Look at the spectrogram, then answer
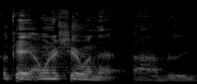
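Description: A male host chatting casually, telling animated stories and laughing often. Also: on the low side, fast talker, a little hiss or hum. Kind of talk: casual chat.

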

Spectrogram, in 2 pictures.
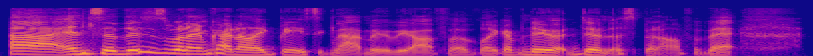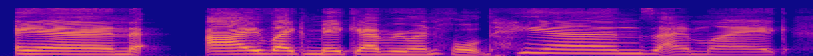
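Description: Smooth-voiced young woman telling stories. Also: mid-range voice, normal speed, no room sound, studio quality. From Austin, Texas. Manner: animated storyteller, acts out quotes, many fillers. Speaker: podcast co-host. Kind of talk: casual chat, storytelling.

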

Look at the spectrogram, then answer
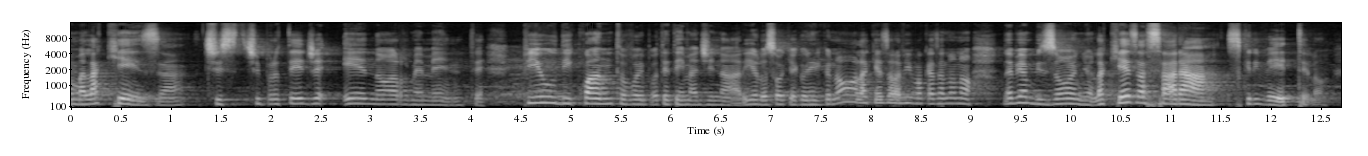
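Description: A woman preaching a sermon in an animated way, swinging between quiet talk and loud outcries. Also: lowish voice. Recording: long hall reverb.

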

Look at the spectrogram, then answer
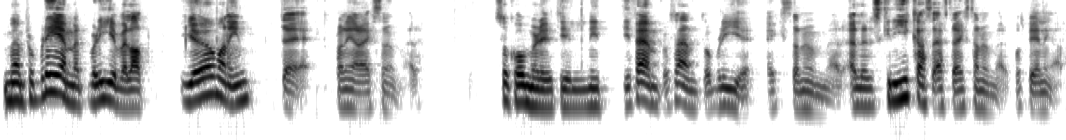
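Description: A man's voice: medium pitch, expressive, a little mellow. A man who plays in a band, musing and giving his opinions in casual chat. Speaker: band member.

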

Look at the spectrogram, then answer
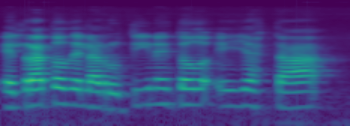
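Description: A woman's voice: mid-range voice, level tone, brisk, sharp tone. Chatty woman co-host. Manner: chatty, many fillers and restarts. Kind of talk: casual radio talk.

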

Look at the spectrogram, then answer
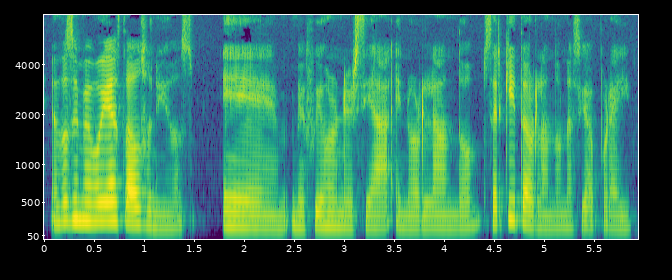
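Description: A young woman telling a personal story in a chatty, expressive way, full of fillers, as a casual vlog. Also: lowish voice, fast.

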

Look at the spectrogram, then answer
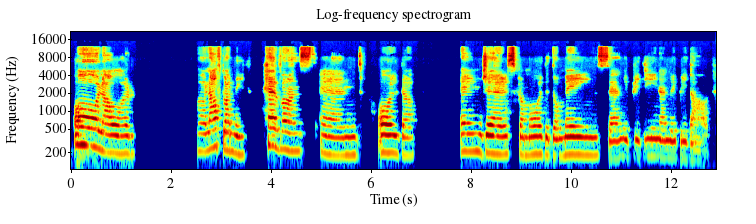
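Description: Female guided meditation voice in a sleep story narrator manner: very unhurried, medium pitch, soothing, halting, improvised. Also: poor audio. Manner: soothing, halting delivery with gentle instructions and repeated breathing cues.

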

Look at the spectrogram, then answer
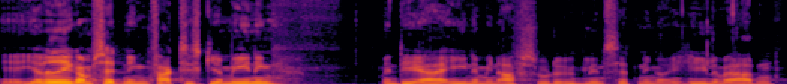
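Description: A man preaching a sermon in a lively, talkative way, often repeating words and checking in with the listeners. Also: medium pitch, creaky.

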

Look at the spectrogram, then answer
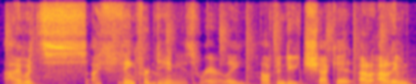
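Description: A man's voice: medium pitch, very animated, fast talker, faint music behind. A man co-hosting a casual podcast, asking his friends questions with dry, mock-solemn humor. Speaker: podcast co-host. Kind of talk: casual chat.

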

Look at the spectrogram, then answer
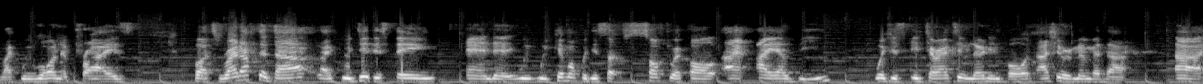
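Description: A man tells his story as an interview guest, circling back and correcting himself as he goes. His voice is a little husky. The recording is dull and lo-fi, with music behind it. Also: medium pitch. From Lomé, Togo; later Ireland. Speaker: interview guest, investor and founder. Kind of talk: conversational interview answers.

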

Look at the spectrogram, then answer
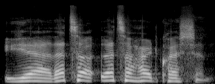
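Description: A monk raised between Austria and the U.S. appears as a podcast guest to talk about his own path. His voice is slightly higher and fairly even in intonation. He speaks thoughtfully, pausing often and circling back as he searches for the right word.

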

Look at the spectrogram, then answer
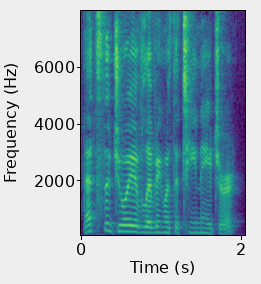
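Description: This middle-aged woman co-hosts a relationship show, keeping the talk casual and chatty while laughing easily. Her somewhat low, gravelly voice runs a little fast and sounds stuffy-nosed.

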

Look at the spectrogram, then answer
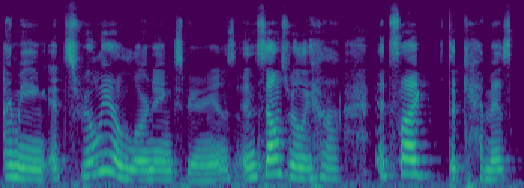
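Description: A young woman co-hosting a podcast, talking casually with a hoarse voice and laughing often. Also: a little high, animated, moderate pace, darkish tone. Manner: laughs often, chatty and upbeat. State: hoarse, voice mostly gone. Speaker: podcast co-host. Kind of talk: casual chat.

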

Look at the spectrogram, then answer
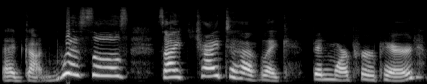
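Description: A young woman recounts a trip in relaxed conversation, her voice sitting a little high. She is animated, laughs often and slips into voices to act out her own quotes. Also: normal speed. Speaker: guest telling a cycling story. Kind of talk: casual storytelling.

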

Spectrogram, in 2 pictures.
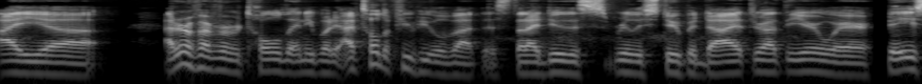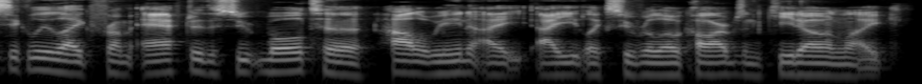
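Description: Low-voiced man hosting a casual podcast. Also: steady tone, brisk. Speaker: podcast host. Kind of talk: casual chat.

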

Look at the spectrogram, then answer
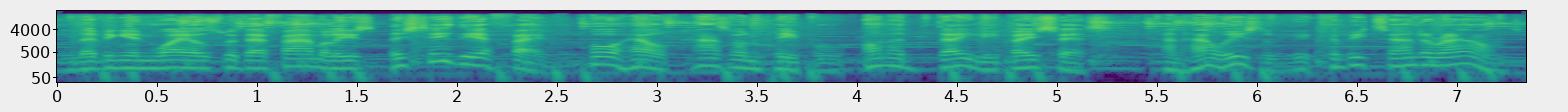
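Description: A man announcing a show intro in a smooth, polished read. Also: medium pitch, animated, a little fast, hardly any pauses. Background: music.

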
